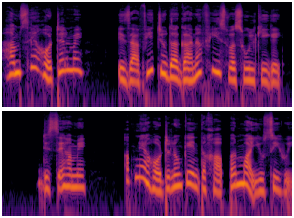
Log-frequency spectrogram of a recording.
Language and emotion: Urdu, sad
